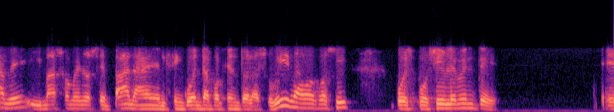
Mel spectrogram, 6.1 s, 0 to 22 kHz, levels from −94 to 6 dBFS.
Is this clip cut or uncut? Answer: uncut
